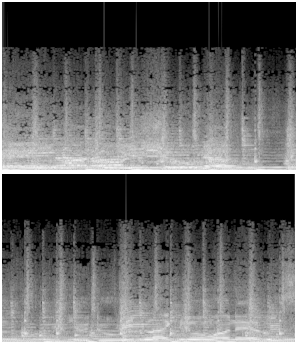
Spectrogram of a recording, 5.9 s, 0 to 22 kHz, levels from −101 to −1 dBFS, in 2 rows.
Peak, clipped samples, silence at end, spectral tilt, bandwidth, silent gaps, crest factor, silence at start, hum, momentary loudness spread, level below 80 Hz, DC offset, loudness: 0 dBFS; under 0.1%; 0 s; -5 dB/octave; 14.5 kHz; none; 10 dB; 0 s; none; 6 LU; -30 dBFS; under 0.1%; -11 LUFS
